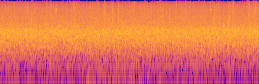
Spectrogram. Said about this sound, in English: Thanking the orchestra, who are on their feet, acknowledging the applause.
